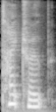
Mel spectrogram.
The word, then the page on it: tightrope: British English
